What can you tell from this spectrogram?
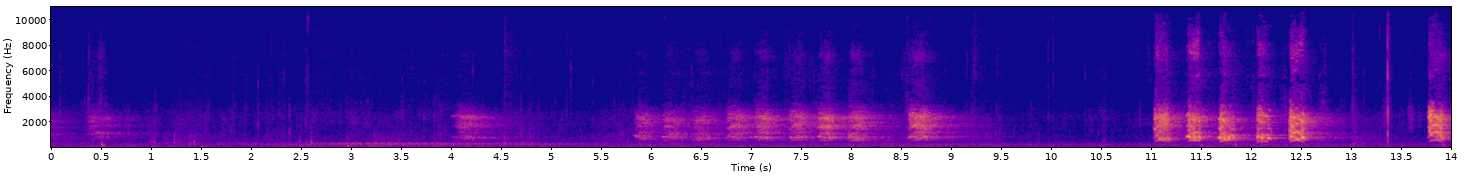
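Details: Six-month-old Beagle barking alone in short bursts: a brief bark near four seconds, a run of rapid, evenly spaced barks from six to nine seconds, then a louder, sharper volley near the end, with quiet pauses between.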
